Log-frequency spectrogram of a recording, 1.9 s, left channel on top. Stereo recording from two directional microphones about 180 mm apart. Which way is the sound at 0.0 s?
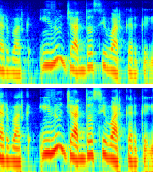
45° right (ahead or behind).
